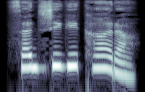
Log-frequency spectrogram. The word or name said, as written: ಸಜ್ಜಿಗಿಖಾರ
